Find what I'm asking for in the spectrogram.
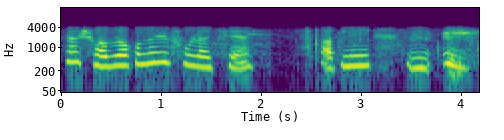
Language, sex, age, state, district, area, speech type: Bengali, female, 18-30, West Bengal, Birbhum, urban, conversation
